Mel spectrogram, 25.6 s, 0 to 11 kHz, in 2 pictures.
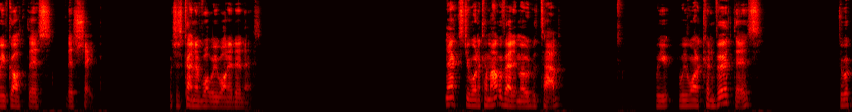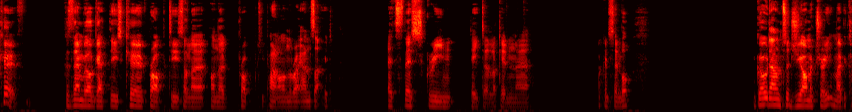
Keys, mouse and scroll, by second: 0.2 Tab, 0.4 click, 0.5 middle drag, 1.0 click, 1.9 Tab, 1.9 middle click, 3.8 alt+Tab, 5.0 shift+middle click, 5.3 middle click, 5.7 Tab, 6.9 Tab, 10.5-12.7 right drag, 24.9 click.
